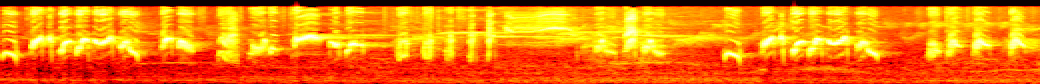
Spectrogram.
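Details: Red-whiskered bulbul singing a lure song to draw in wild birds, free of background noise: repeated cheerful warbled phrases of quick, rising and falling whistles, separated by short gaps.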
